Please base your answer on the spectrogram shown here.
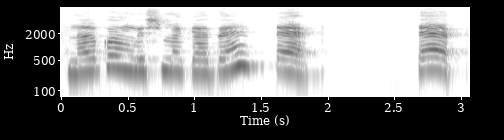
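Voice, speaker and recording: Young woman teacher going thru vocab words, high voice, slow, says each one twice. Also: a bit bright, lo-fi sound. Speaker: English teacher. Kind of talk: vocabulary lesson.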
